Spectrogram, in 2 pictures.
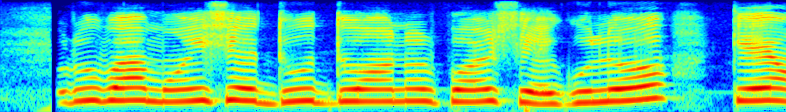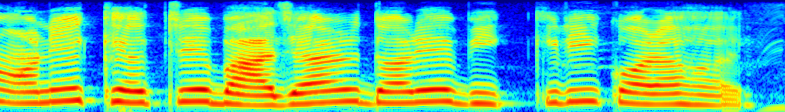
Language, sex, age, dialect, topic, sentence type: Bengali, female, 18-24, Standard Colloquial, agriculture, statement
